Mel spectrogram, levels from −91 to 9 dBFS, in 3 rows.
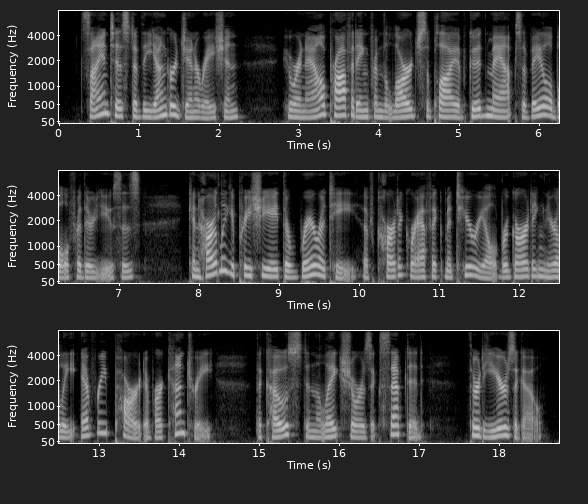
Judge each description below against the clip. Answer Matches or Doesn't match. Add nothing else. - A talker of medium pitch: Matches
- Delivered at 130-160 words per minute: Matches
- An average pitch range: Matches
